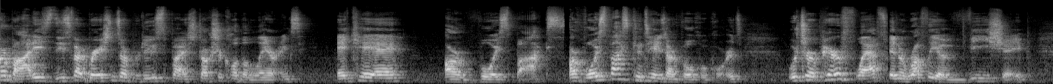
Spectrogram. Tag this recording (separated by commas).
Speech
